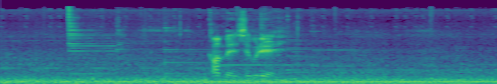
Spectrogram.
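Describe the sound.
Steady, droning engine hum and low road rumble from inside a moving car driving behind a very slow car ahead, constant and fairly loud throughout, with a man briefly speaking over it midway.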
